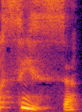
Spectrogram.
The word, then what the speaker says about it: six: बट ये जो है ये है फ्रेंच, तो इसको लिखते तो SIX ही है, बट बोला जाता है इसको सीस, ठीक है, ये ध्यान रखना।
